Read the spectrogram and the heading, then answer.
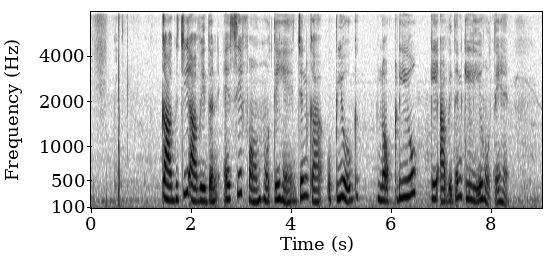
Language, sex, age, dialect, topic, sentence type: Hindi, female, 25-30, Hindustani Malvi Khadi Boli, agriculture, statement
